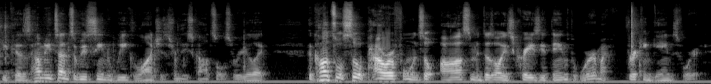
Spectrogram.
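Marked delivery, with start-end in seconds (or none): none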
